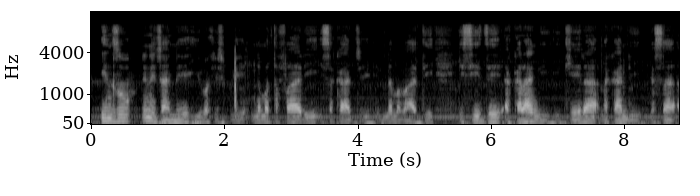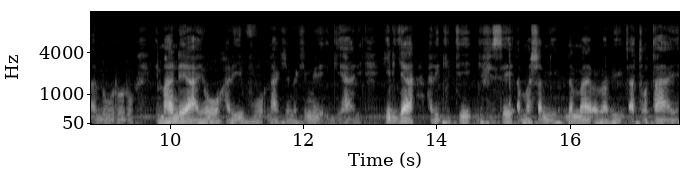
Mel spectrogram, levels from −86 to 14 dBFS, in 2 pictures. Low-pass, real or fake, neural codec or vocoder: 9.9 kHz; real; none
